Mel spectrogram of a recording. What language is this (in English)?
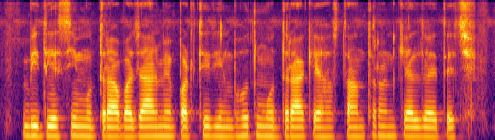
Maithili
